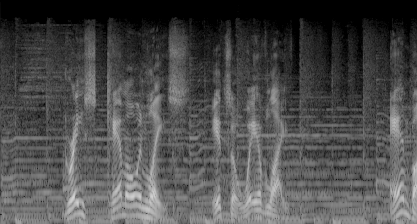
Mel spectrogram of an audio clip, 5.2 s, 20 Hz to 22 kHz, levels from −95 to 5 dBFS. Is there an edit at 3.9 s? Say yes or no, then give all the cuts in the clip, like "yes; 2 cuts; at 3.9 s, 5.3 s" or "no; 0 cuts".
no; 0 cuts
